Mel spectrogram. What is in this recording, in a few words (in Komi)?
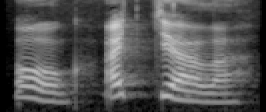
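ог аттьӧала, Komi, female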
